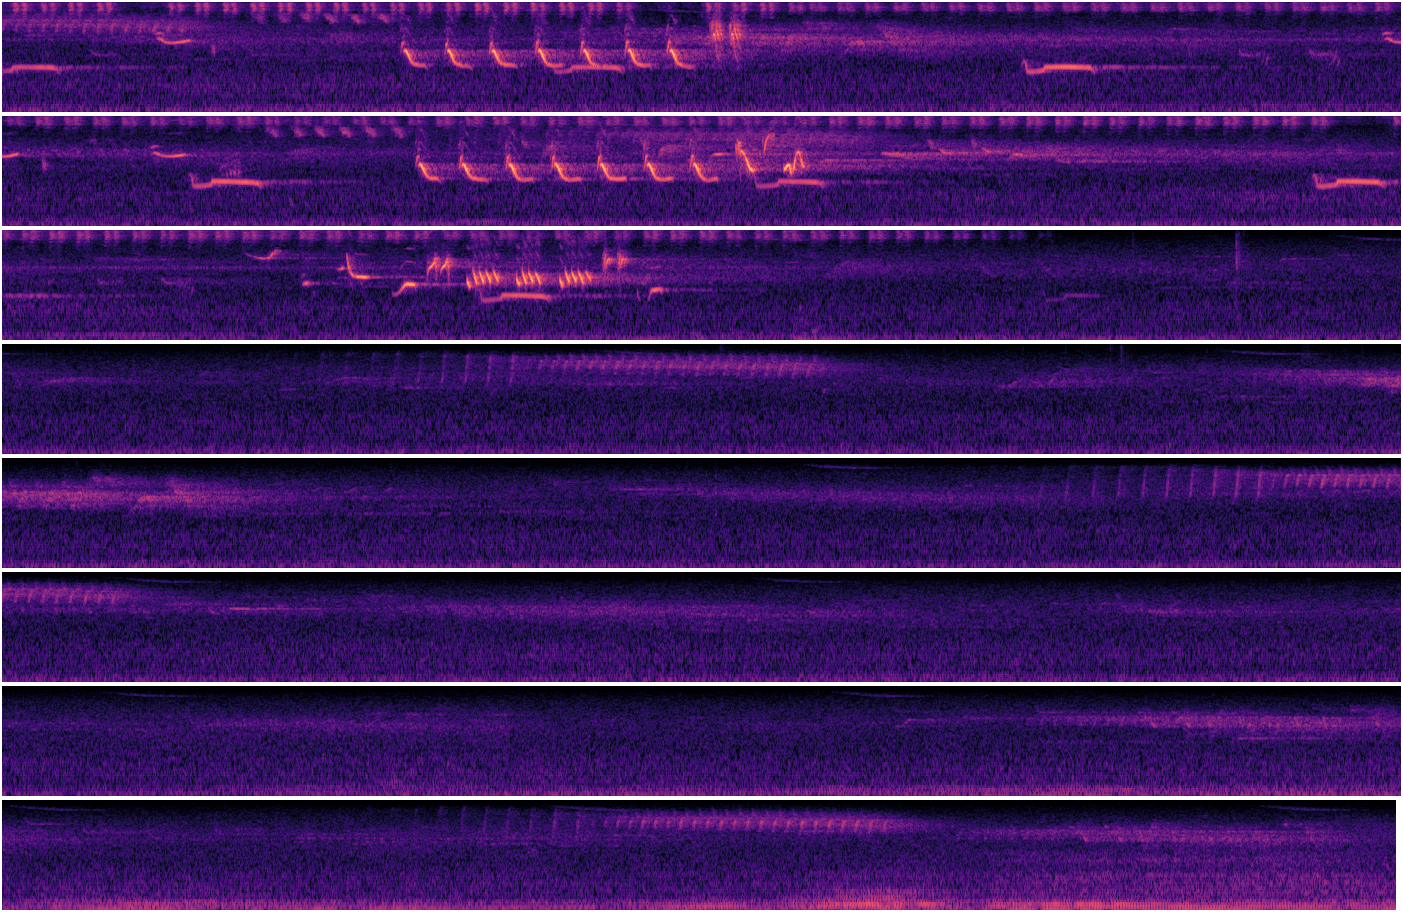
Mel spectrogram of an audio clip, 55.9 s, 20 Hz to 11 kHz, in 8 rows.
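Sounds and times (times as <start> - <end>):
forest ambience: 0.0 - 55.9
songbirds singing: 0.0 - 55.9.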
